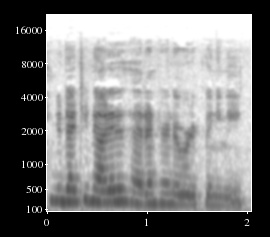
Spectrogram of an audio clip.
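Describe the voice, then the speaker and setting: A woman's voice: mid-range voice, very fast. A woman reading a story aloud informally, sometimes stumbling and correcting herself. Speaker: amateur fan fiction reader.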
